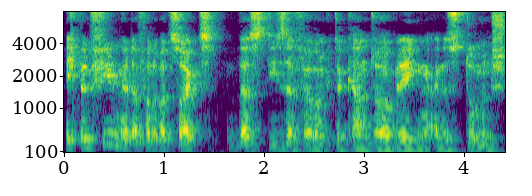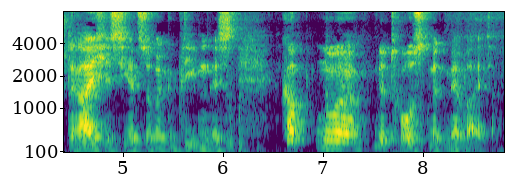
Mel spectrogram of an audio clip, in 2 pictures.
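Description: A calm frontier scout, played by a male narrator, talking in a steady, reassuring way. His voice stays near the reader's own with lively pitch. The sound is roomy and set back from the mic. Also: moderate pace, creaky, far from the mic. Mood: assured.

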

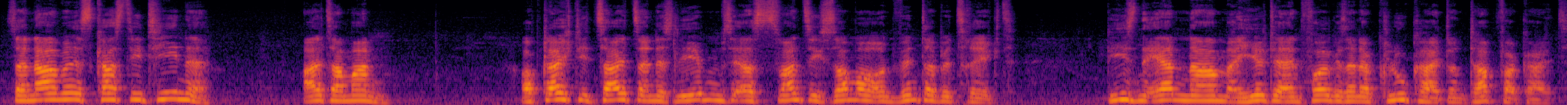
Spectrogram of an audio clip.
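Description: A man reading aloud as a proud, stern chief in a storybook, speaking with slow, weighty scorn. The voice sits a touch high for a man. It sounds commanding rather than shouted. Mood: angry. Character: proud stern adult male Native chief. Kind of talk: audiobook character reading.

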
